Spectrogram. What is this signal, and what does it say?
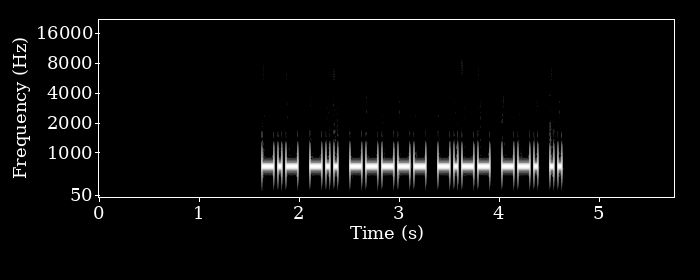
Morse code, heard as a keyed tone, about 29 wpm, 700 Hz. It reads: KD0YGI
